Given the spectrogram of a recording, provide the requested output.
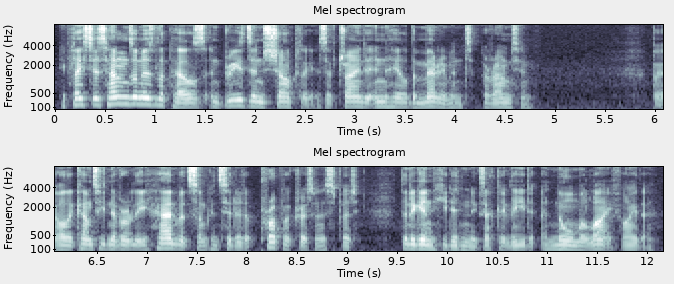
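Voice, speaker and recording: Low-voiced man narrating a story. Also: a little fast, a little mellow.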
